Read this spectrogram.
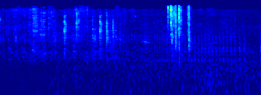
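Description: A metal lock pick clicks and scrapes inside a lock.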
